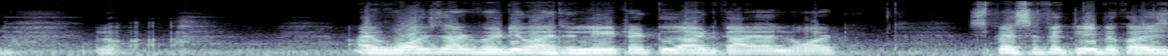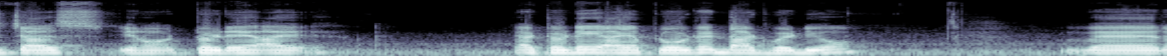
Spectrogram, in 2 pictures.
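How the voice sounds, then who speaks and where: A man's voice: fairly high pitch, a little mellow, a little hiss or hum. A nineteen-year-old man talking to the camera late at night without a script, rambling and hesitant, often correcting himself. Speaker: YouTuber. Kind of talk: unscripted talk to camera. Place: room at night. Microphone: camera mic.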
